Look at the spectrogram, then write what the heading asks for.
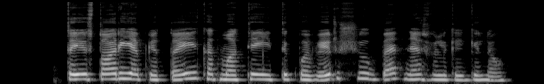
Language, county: Lithuanian, Marijampolė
